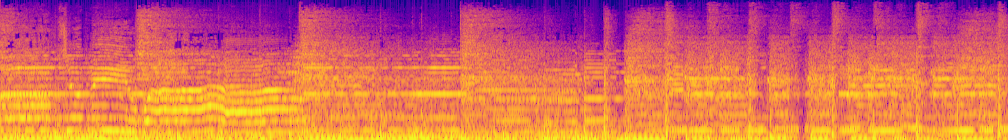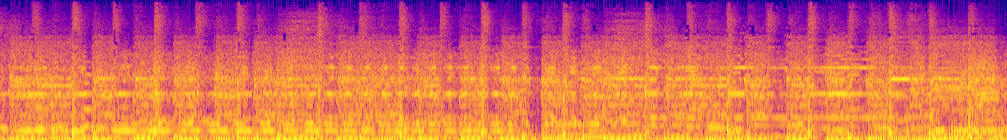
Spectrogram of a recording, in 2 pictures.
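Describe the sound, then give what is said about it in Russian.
A hard rock song with pounding heavy drums and a driving bass line, loud and dense throughout, with distorted guitar and organ layered on top and no gaps in the music. “Мощный и резкий звук ударных и баса, гитарный драйв, вибрирующий электроорган и напористый яростный вокал лидера группы”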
